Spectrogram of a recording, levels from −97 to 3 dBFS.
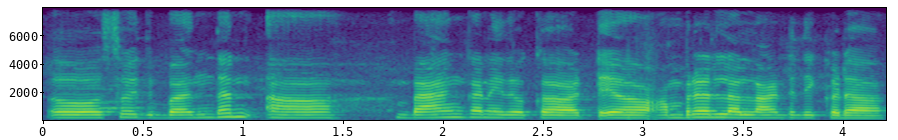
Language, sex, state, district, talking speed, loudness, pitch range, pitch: Telugu, female, Andhra Pradesh, Annamaya, 170 wpm, -16 LUFS, 195-215 Hz, 200 Hz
